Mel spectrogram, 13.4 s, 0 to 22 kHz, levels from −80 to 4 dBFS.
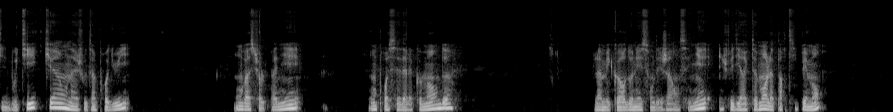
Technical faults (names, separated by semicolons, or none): none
